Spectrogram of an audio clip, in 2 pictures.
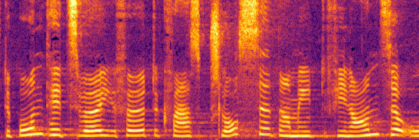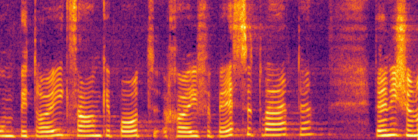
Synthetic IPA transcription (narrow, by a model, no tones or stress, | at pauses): d̥əb̥ʊnthɛt̚t͡sʋœʏfœd̥əkfaspʃlɔsəd̥ɑmɪtfinɑnt͡səʔʊntb̥etʁɔʏɪksɑːnɡebɔtχœʏfəbɛsətʋæːʁd̥ə | d̥ɛnɪʃʃon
